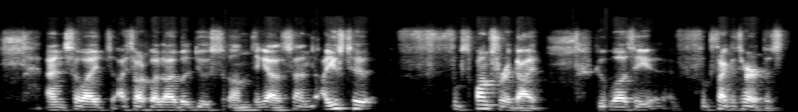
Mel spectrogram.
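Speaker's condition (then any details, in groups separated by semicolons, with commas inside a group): Covert stutter; severe childhood stutter with blocks, linked to adverse childhood experience, child guidance clinic, speechless while drinking; covert since early sobriety in AA, about 40 years, occasional blocks, talks easily at meetings; stutters mostly in mind, thinks ahead around feared words, voice long felt fake; repeated words, blocks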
